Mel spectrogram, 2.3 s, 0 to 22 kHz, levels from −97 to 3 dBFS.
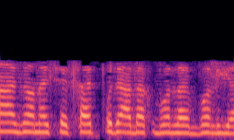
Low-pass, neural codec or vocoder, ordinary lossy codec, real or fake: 3.6 kHz; none; MP3, 16 kbps; real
